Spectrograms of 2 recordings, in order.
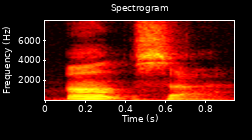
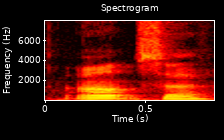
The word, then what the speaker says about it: answer: Answer and sword have no W. Answer, sword. Answer and sword.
